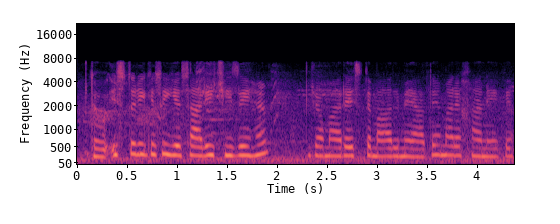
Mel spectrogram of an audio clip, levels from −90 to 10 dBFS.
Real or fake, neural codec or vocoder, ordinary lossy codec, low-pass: fake; vocoder, 44.1 kHz, 128 mel bands every 512 samples, BigVGAN v2; none; 7.2 kHz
